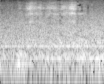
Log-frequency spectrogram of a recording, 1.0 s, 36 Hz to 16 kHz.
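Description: A quadratic equation being written out by hand during a class 10 maths lesson, heard as a steady, close scratching of the writing stroke against a low room hum.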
